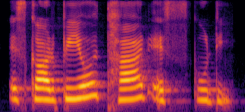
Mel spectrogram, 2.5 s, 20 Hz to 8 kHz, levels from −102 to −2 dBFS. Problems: none marked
